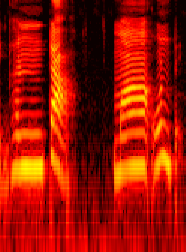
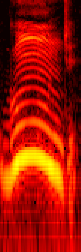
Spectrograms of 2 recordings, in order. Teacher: जो आवाज़ है वो नाक और मुंह दोनों से निकलेगी, सिर्फ मुंह से नहीं। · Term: अनुनासिकी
